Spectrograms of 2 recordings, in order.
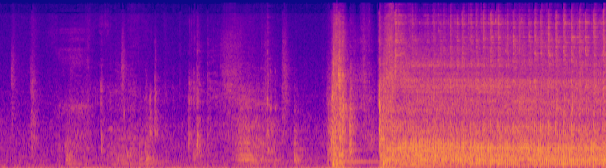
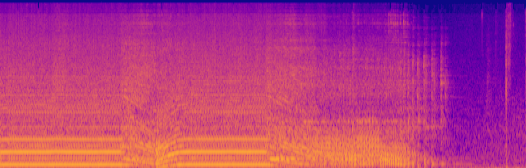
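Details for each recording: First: Stihl hedge trimmer, small two-stroke, started on choke after a few pulls with the grimy spark arrestor refitted: muffled, strained steady buzz. Plugged spark arrestor suspected as the problem. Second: Stihl two-stroke hedge trimmer after clearing a plugged spark arrester, new fuel and new spark plug; revs up cleanly, drops and picks up without stumbling, steady even buzz, no dead spots in acceleration, runs as it should.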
